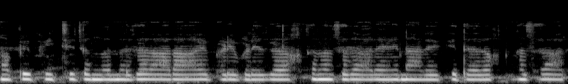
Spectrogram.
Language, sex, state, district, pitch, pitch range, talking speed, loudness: Hindi, female, Bihar, West Champaran, 230 Hz, 225-235 Hz, 210 wpm, -16 LUFS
